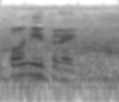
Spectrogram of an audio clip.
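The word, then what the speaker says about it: Bonnybridge: This time we're from Kippen Tiller to Bonnybrig and that's where we left off the trail the last time.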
